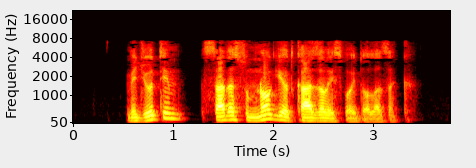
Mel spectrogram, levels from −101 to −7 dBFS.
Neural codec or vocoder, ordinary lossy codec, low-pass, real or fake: none; MP3, 48 kbps; 7.2 kHz; real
